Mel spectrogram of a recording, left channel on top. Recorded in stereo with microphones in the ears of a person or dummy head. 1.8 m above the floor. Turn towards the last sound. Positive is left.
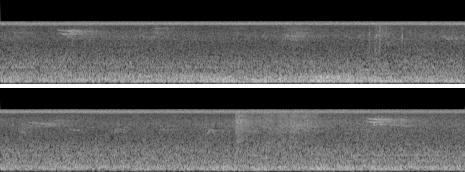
No sound to turn to.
